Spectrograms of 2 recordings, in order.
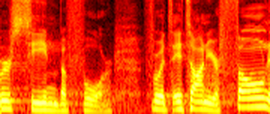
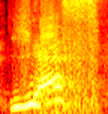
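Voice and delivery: excited yes; 6 semitones higher, 3 dB louder than usual. Retold or imitated. Bearded man cheers from behind.

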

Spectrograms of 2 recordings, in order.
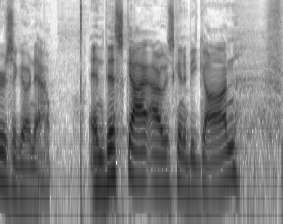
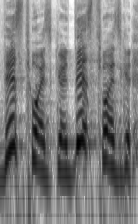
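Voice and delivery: put-on excited kid; 7 semitones higher, 6 dB louder than usual. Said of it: "running around being like".

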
